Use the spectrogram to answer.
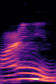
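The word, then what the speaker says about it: ع: তারপর আরেকটা অক্ষর হচ্ছে আইন যেগুলো একটু কঠিন অক্ষর সেগুলো বলতেছি হালকের মধ্য থেকে একটু গলার চাপের সাথে উচ্চারণ হবে আইন আইন আরেকটা অক্ষর হচ্ছে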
